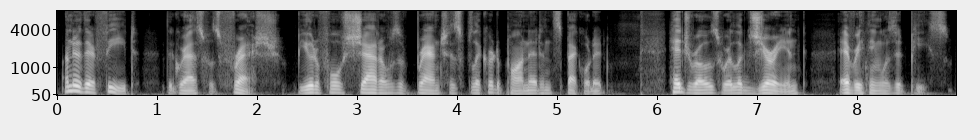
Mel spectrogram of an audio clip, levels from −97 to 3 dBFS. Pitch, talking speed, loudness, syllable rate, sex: 100 Hz, 160 wpm, -21 LUFS, 5.7 syllables/s, male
